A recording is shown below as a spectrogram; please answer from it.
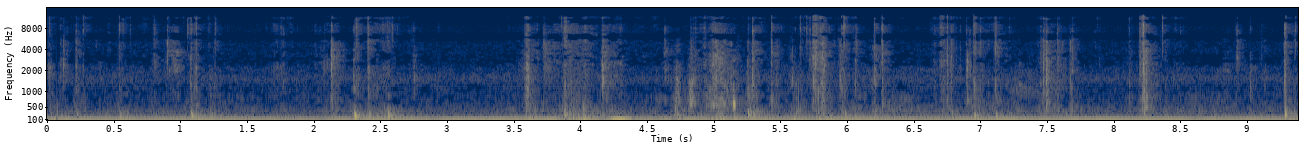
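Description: A solid rectangular bar of purple soap with a brown layer, held in fingers with long manicured nails, is cut and scraped by a metal box-cutter blade with an orange handle. Thin shavings fall onto a pile of soap pieces. Crisp, crackly scraping and snapping ticks come in quick irregular bursts over a steady low hum.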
